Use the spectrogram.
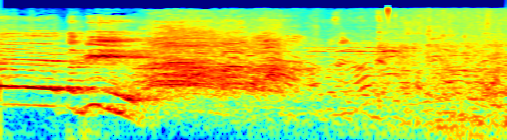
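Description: A crowd at a Bangladeshi religious gathering roars a takbir chant of Allahu Akbar together, a loud massed shout rising and then sustained as cheering babble.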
